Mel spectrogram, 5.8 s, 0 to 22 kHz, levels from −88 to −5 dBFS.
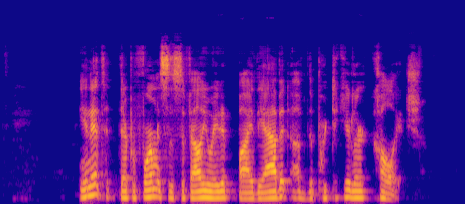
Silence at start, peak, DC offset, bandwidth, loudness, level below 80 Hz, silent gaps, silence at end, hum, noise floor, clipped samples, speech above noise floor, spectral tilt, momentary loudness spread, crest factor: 1 s; -2 dBFS; under 0.1%; 9.2 kHz; -21 LUFS; -66 dBFS; none; 0.6 s; none; -80 dBFS; under 0.1%; 59 dB; -4.5 dB/octave; 14 LU; 20 dB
